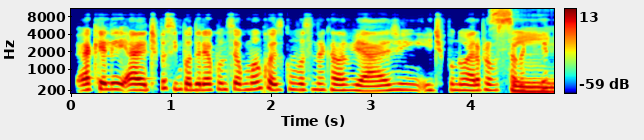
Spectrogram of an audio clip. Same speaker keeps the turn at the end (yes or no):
no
